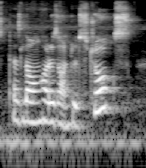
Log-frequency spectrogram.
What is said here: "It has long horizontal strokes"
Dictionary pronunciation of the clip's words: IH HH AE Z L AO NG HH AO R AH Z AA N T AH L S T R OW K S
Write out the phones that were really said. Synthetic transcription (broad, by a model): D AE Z L AO NG HH AO R AH Z AA N T AH L S T R OW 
